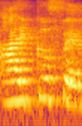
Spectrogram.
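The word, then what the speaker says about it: icosane: ওকে ঠিক আছে, তাহলে এখানে কি করব আমরা, আইকোসেন, দেখো আইকো এটার উচ্চারণ আইকো হবে, আইকোসেন। তাহলে আইকোসেন এটা ইউজ করব কত, কার্বন 20 হলে।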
